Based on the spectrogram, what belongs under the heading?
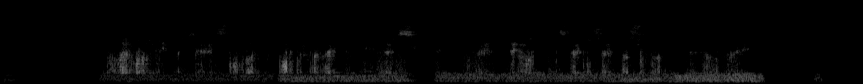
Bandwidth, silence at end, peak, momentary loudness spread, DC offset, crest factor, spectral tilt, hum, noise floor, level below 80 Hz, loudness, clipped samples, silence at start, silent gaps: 10 kHz; 0.4 s; -26 dBFS; 13 LU; under 0.1%; 28 dB; -4.5 dB/octave; none; under -90 dBFS; -90 dBFS; -52 LUFS; under 0.1%; 0.05 s; none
